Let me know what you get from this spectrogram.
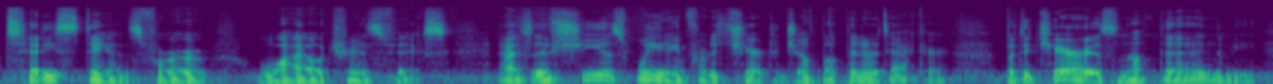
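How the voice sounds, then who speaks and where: A man's voice: lowish voice, lively intonation, normal speed, a little hiss or hum. A man doing let's play commentary, reading a visual novel aloud theatrically and breaking off for offhand asides.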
